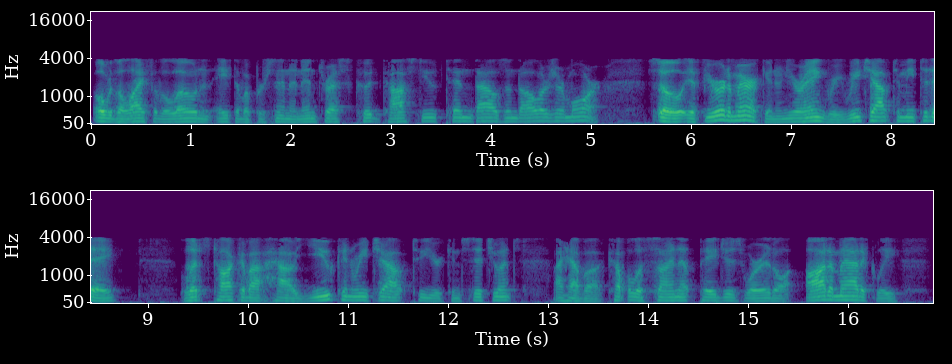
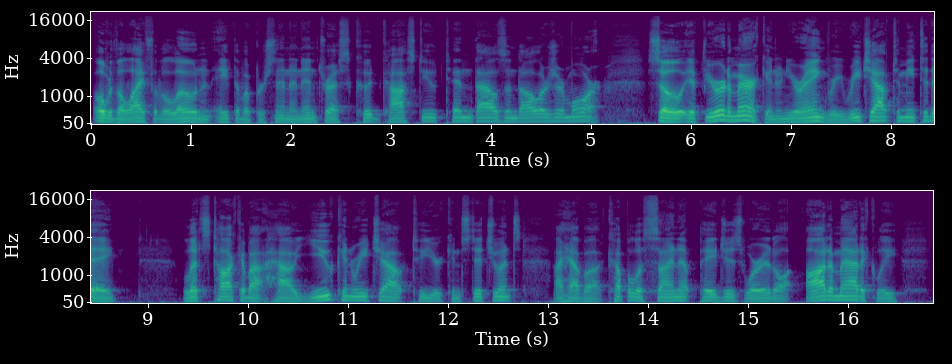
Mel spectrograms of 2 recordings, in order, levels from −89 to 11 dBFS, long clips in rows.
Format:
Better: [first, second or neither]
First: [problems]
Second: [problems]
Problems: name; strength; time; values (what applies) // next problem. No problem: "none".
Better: second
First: garbled, watery; badly; nothing above 4 kHz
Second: none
